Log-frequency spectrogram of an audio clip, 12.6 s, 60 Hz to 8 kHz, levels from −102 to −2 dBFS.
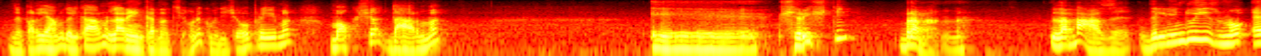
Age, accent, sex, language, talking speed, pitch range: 60-79, native, male, Italian, 80 wpm, 105-130 Hz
